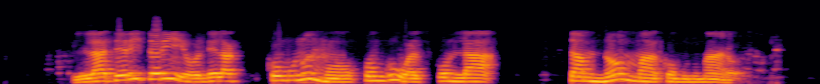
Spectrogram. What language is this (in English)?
Esperanto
